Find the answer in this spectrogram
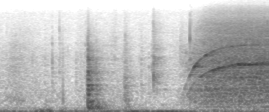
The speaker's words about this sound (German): Oh, jetzt kommt auch noch meine Mutter mit dem Staubsauger rein.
